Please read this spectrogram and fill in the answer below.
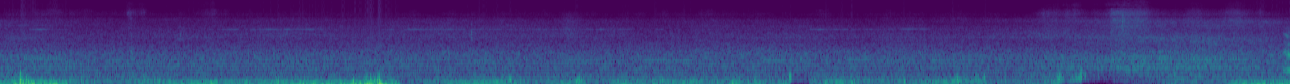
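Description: Wind buffeting the microphone: a gusty low rumble that surges and drops in bursts, with a faint thin tone coming and going above it.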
